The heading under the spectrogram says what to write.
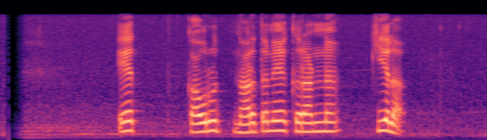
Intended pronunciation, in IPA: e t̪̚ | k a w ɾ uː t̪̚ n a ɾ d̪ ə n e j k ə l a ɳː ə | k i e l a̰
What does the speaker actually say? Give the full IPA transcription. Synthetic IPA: e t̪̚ | k a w ɾ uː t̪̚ n a ɾ t̪ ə n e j k ə ɾ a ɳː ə | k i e l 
